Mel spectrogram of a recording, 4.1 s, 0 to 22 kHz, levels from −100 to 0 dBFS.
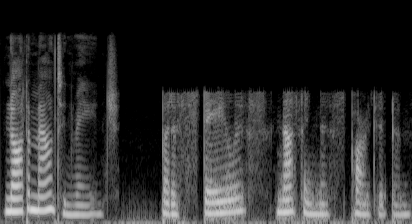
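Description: At 1.22 s the speech abruptly switches to an adaptive stream at a lower bitrate and stays there to the end. The connection slowed, so the player swapped to a leaner version without a gap: nothing above 4.2 kHz survives, and coding artefacts thicken, consistent with a drop from about 64 to 8 kbit/s.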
